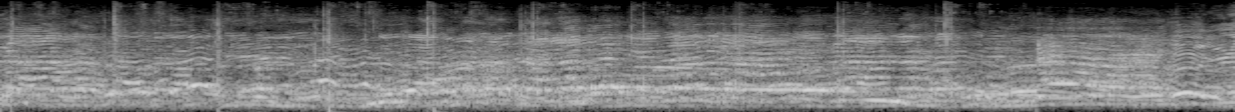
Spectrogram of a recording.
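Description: A group of women sing together close by.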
